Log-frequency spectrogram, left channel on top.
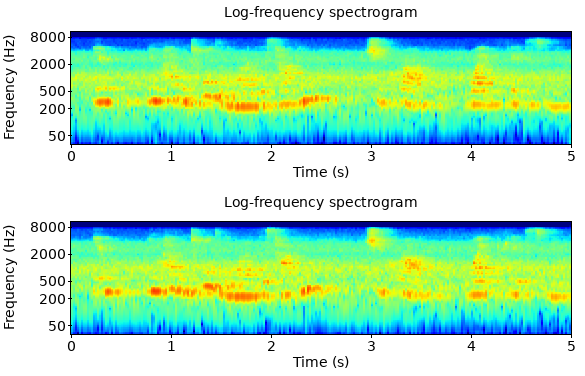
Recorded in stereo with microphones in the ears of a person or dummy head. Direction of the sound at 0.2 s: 50° right (ahead or behind).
